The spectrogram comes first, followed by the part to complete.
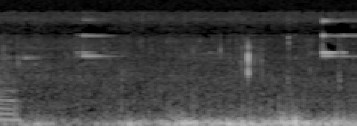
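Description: Wind buffeting the microphone: a gusty low rumble that swells and dips.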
